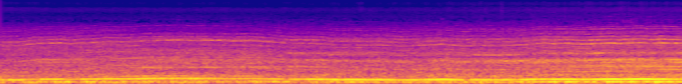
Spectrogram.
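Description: An Aston Martin Valkyrie hypercar pulls out, with a steady, loud engine drone and a low hum that rises slightly as it drives away, continuous throughout.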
